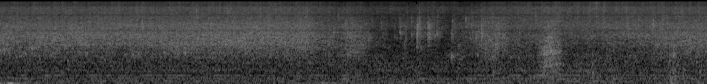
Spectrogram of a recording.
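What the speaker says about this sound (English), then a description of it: "Take the clip out, rinse my hair." Running water from a tap rinsing through hair, a steady close hiss with brief splashing bursts partway through as the hair is worked under the stream.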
